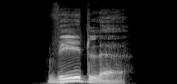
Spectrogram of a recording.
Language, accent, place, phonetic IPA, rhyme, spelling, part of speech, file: German, Germany, Berlin, [ˈveːdlə], -eːdlə, wedle, verb, De-wedle.ogg
- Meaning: inflection of wedeln: 1. first-person singular present 2. singular imperative 3. first/third-person singular subjunctive I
